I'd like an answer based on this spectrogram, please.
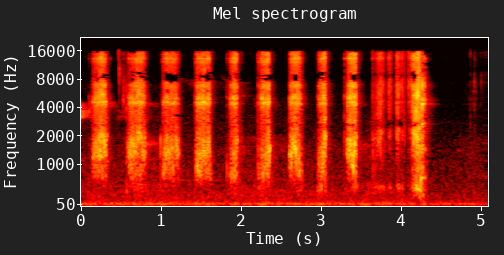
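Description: Wildcat Whisper .22 rimfire moderator's end cap being unscrewed by hand: about a dozen short rubbing strokes, roughly three a second, as it is turned in repeated twists, stopping after about four seconds. The threads are fouled with .22 residue.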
